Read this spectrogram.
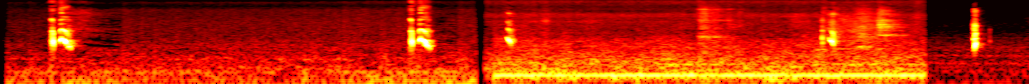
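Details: Hiccups in a small cat, possibly from eating its food too fast: about five short, sharp hiccup bursts spaced several seconds apart, with a low steady hum partway through.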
